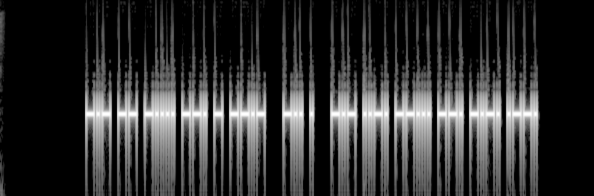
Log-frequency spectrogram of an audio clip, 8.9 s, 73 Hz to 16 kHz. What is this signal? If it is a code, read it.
Morse code, heard as a keyed tone, about 28 wpm, 700 Hz. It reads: KM6GTQ DE KF7GCP
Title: USA Callsign DE Callsign - 6 Characters - 30wpm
